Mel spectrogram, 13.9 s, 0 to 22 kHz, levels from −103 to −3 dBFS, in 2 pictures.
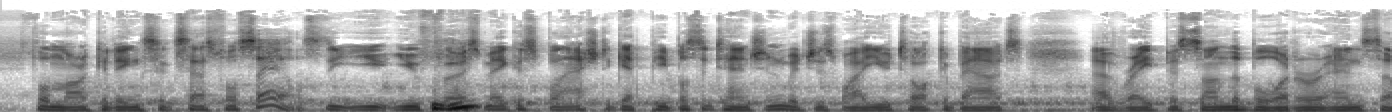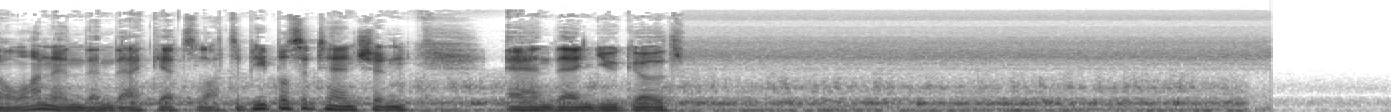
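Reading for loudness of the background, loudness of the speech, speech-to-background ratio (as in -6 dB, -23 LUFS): -43.0 LUFS, -24.0 LUFS, 19.0 dB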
